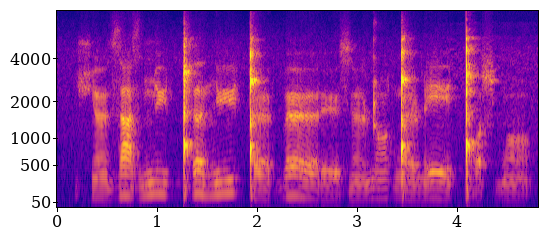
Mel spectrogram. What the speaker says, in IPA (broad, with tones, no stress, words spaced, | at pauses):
çœ̃˨˩za˥˩zɲy˥˧ ǃʼə˥˧nyː˦˥ǃœ˨˩ bœː˥˩ɾø˨˩ zœ̃˨˩˦ɖɔ̃˨˦ŋ͡ǃœ˨˩ ɳeː˥˩ɡ͡ǃɔ˨˦ɬ bɔ̃˥˩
